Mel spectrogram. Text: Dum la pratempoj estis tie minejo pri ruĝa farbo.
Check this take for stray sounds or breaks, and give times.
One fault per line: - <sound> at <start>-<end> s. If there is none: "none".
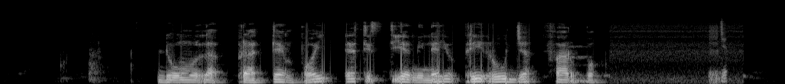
- laugh at 7.1-7.3 s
